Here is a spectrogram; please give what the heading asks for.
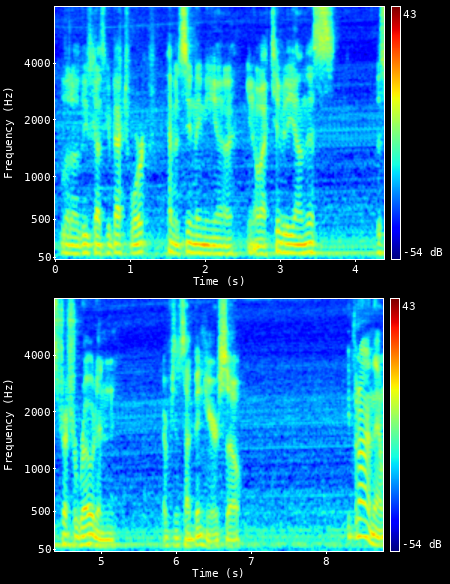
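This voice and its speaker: Low-voiced rambling gamer man with a cold. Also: background noise. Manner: rambling, filler-heavy, chatty. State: getting over a cold. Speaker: gaming video host. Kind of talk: casual gameplay commentary.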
